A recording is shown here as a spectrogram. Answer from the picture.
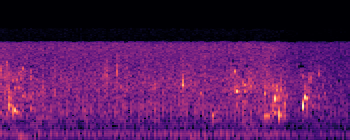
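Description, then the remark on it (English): Water trickling and splashing into a bathtub, a steady soft wash dotted with bright drips and small splashes, moderate in level, with no voices. “The water may be hot, and the tub may be slippery.”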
